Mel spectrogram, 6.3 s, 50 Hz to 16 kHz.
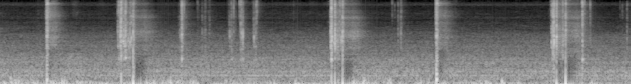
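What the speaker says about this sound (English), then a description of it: "A little press check, trigger check." An HK VP9 pistol gets a press check and trigger check, producing a series of sharp, close metallic clicks and snaps at irregular intervals over a low handling rustle.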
